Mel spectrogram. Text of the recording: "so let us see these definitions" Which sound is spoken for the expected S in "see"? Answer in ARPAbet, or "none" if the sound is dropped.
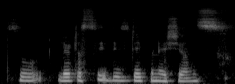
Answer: S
